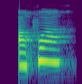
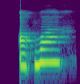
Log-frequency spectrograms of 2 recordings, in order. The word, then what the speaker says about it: au revoir: Au revoir. Au revoir.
